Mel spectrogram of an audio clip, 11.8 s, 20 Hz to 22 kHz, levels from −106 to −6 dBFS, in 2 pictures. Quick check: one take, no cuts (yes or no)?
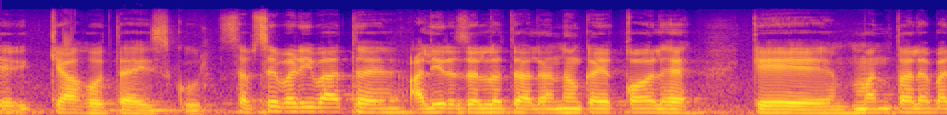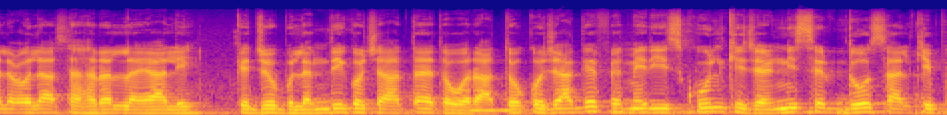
no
